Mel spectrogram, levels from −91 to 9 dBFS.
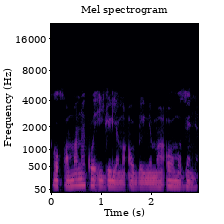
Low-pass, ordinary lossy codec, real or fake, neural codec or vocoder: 5.4 kHz; MP3, 48 kbps; fake; codec, 16 kHz, 4 kbps, X-Codec, WavLM features, trained on Multilingual LibriSpeech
